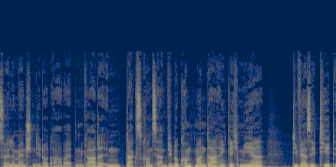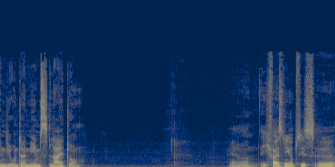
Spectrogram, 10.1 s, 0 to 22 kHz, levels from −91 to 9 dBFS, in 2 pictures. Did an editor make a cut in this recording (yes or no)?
no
